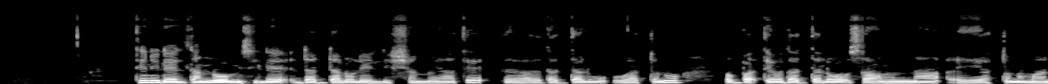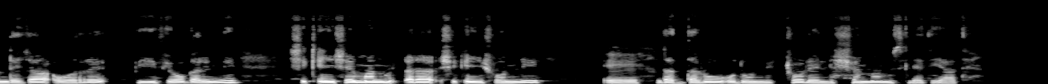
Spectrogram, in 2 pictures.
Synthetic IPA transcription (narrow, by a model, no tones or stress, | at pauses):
t̪ɪnɪle̞ːlt̪ɐnːomɪsɪlɛd̪ɐd̪ːɐlɔle̞ːlːɪʃːɐnːɔjaːt̪ɛ | d̪ɐd̪ːɐlʊat̪ːɔnʊ | bɐt̪ʼːɛjɔd̪ɐd̪ːɐlɔsaːmʊnːɐɐt̪ːɔnɔmaːnd̪ɛd͡ʒawɔrːɛ | b̥iːfɪjoːɡɐɾɪnːɪ | ʃɪkʼɪnʃɛmɐnːʊɪɗːɐɾɐʃɪkʼɪnʃɔnːɪ | d̪ɐd̪ːɐlʊʊ̰d̪unːɪt͡ʃːɔle̞ːlːɪʃːɐnːɔmɪsɪlḛt̪ɪ̰jaːt̪ɛ̥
